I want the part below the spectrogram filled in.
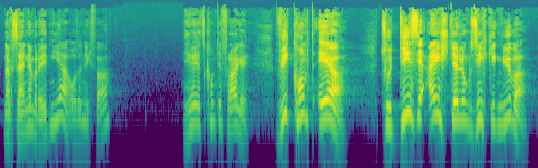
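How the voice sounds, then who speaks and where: A male preacher, a non-native German speaker, giving an animated sermon with many questions to his listeners and hesitant fillers. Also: high voice, measured pace. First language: not German. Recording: reverberant hall.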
